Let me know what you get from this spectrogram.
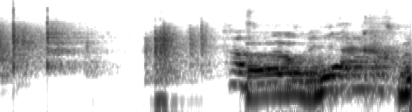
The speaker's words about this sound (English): Okay. Oh shit! Dice everywhere.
